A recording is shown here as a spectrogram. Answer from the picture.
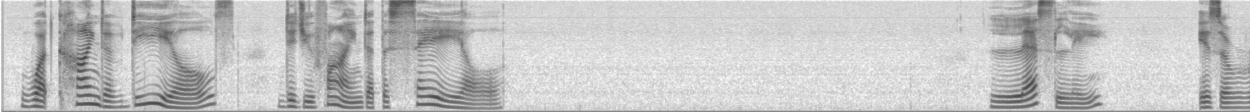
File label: L Sentences slow, American accent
